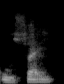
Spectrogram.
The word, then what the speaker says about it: UCAI: La UCAI, o sea, UCAI se pronuncia USAI.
